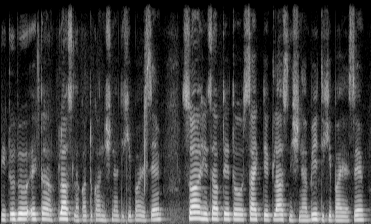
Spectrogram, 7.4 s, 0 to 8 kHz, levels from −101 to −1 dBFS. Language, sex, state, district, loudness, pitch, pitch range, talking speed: Nagamese, male, Nagaland, Dimapur, -18 LUFS, 175 Hz, 155-185 Hz, 170 wpm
